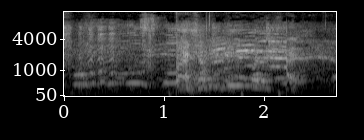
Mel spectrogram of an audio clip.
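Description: A goat, a nanny kept with her two kids, bleats in several wavering cries close by, with people chattering in the background around them.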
